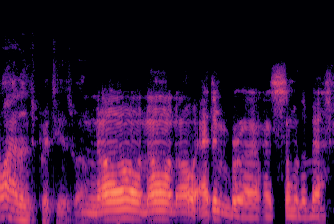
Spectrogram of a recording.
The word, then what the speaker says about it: Edinburgh: Edinburgh. Edinburgh. There we go. Why pronounce letters?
